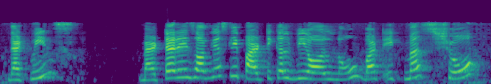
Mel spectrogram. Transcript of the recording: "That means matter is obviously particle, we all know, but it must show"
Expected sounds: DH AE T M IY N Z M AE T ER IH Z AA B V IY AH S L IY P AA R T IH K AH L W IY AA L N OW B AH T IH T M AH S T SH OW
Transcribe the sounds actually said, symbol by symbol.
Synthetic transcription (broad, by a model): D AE T M IY N Z M AE T ER IH Z AA B V IY AH S L IY P AA R T IH K AH L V IY AA L N OW B AH T IH T M AH S T SH OW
